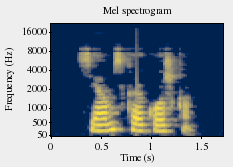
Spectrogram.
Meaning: Siamese cat (mammal)
- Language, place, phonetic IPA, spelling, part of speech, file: Russian, Saint Petersburg, [sʲɪˈamskəjə ˈkoʂkə], сиамская кошка, noun, LL-Q7737 (rus)-сиамская кошка.wav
